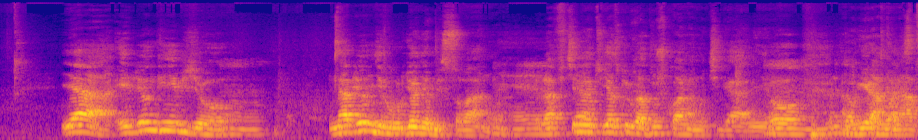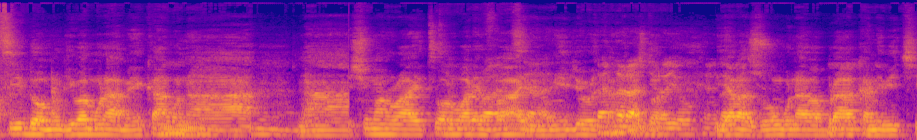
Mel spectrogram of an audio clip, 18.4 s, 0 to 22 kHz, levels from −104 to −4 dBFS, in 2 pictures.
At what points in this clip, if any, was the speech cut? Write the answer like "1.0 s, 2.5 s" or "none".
12.7 s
